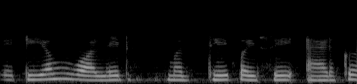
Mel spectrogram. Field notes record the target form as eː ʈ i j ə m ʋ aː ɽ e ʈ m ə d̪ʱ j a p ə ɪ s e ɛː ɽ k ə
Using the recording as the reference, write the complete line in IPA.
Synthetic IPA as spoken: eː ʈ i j ə m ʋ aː l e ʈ m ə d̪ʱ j e p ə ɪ s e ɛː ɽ k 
